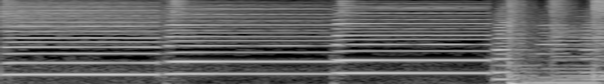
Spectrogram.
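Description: Forró music break: the drums and bass drop out and a lone reedy lead instrument holds three long notes, each a little higher than the last, before the full band comes back in near the end.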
